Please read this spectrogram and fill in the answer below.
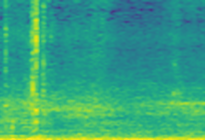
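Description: Steady low background rumble of a shop interior, with a faint click about a third of a second in.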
